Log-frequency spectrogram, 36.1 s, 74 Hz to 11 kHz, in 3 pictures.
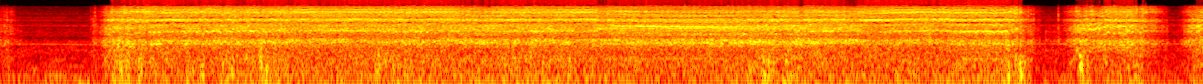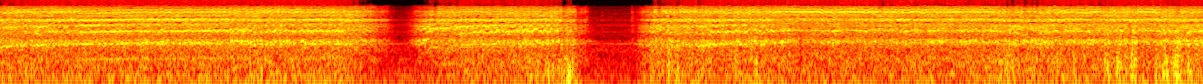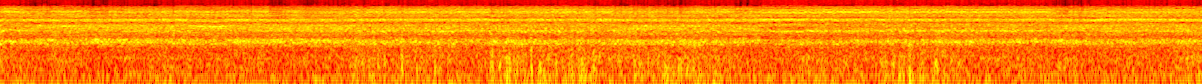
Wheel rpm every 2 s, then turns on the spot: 30, 220, 230, 220, 220, 140, 160, 190, 130, 120, 230, 230, 230, 230, 230, 230, 230, 230.
none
